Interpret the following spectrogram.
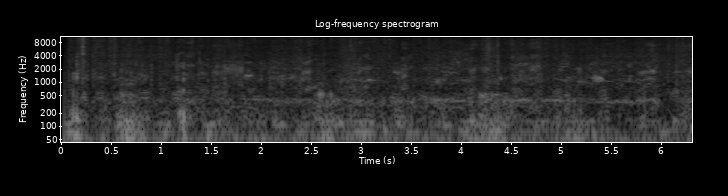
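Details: Wild boars in a herd in a spring forest, caught on a trail camera, grunting in low, rough snorts against a steady background hiss.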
